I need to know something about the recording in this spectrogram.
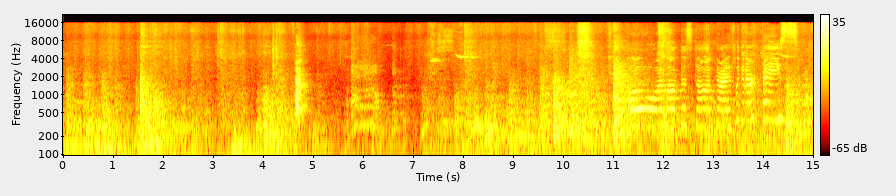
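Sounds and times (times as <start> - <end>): puppies barking: 4.6 - 5.0.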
